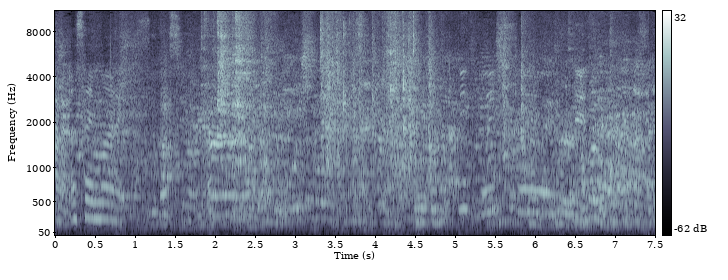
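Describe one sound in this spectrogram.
Two young women talk with animation close by.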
